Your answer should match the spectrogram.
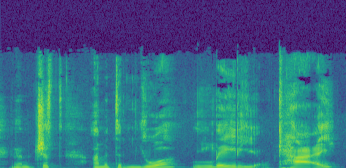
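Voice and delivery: halting, defensive impersonation with questioning rises; exaggerated prim, flustered lady; Ramona. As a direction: stammer out mock composure in jerky bursts. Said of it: "very good impressions of people".

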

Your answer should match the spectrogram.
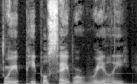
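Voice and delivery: very soft and low; hushed podcast voice. Shown as a demonstration. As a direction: keep it tiny before the outburst. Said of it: "you know what that makes me wanna be".

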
